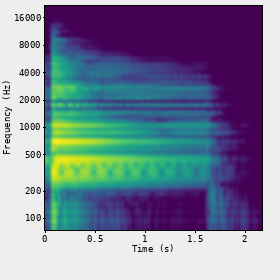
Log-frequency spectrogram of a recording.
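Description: Yamaha Montage 6 synthesizer playing a CFX grand piano preset: one chord struck loudly at the start and held, ringing and slowly fading for about a second and a half before it is released and stops.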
